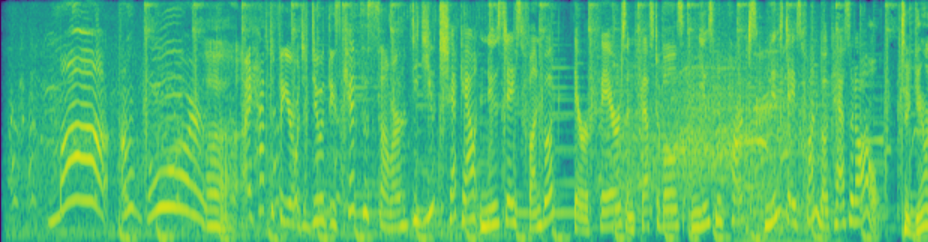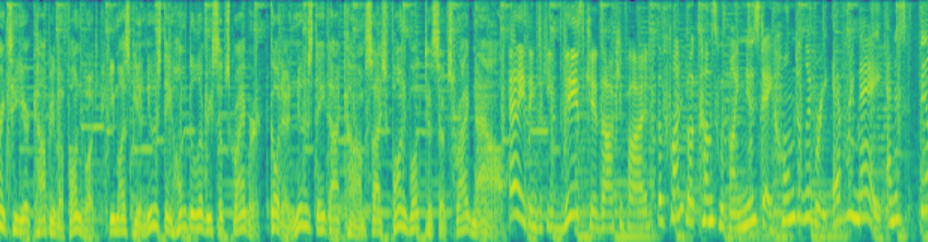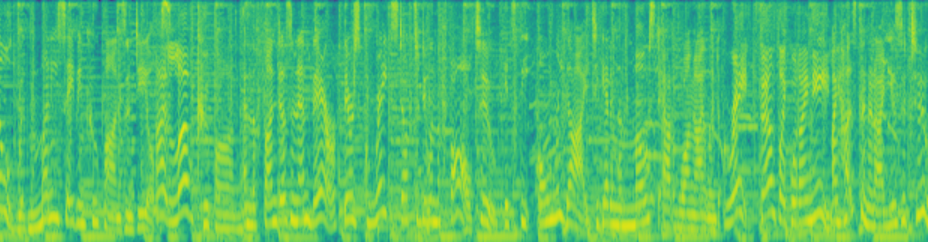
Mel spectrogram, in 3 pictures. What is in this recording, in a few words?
radio; FunBook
